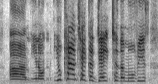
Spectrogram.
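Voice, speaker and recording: A woman projects a raised voice with a bright, sharp tone. She keeps a moderate pace, and the sound is dry with no echo. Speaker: live streamer. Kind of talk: casual live stream chat. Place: car. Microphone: phone near.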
